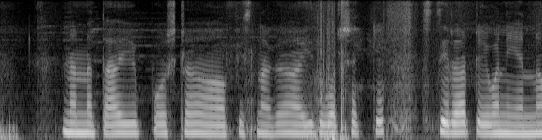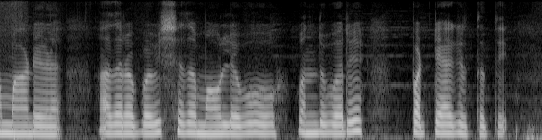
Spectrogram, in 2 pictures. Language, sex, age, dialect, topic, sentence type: Kannada, female, 25-30, Central, banking, statement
